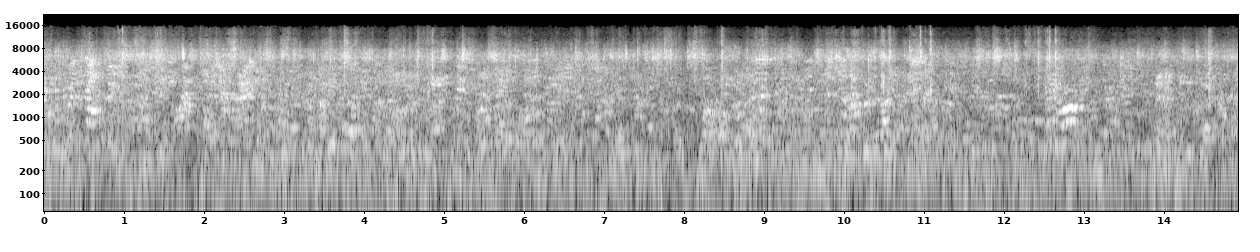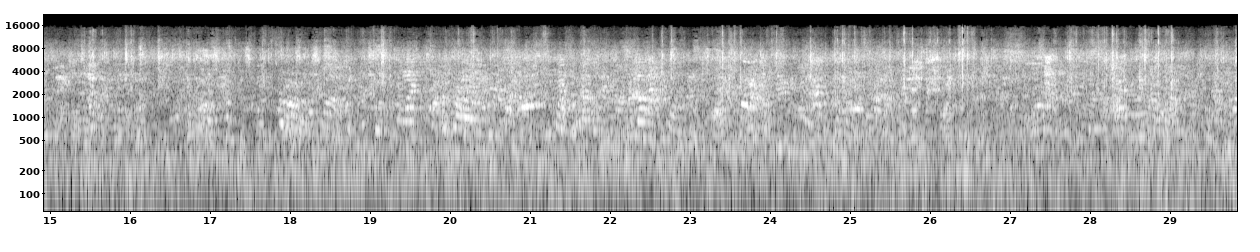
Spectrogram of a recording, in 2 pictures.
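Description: A puzzle cube clicks and clatters rapidly as it is turned.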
